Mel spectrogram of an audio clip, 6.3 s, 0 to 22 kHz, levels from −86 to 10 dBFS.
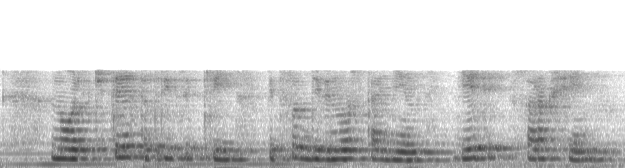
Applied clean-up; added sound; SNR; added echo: none; none; none; reverberation time 0.9 s.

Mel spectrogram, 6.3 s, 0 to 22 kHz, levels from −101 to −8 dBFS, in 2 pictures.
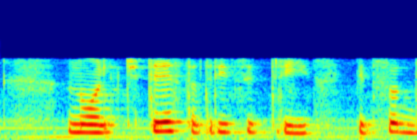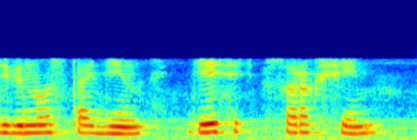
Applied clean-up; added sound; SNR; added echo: none; none; none; none.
